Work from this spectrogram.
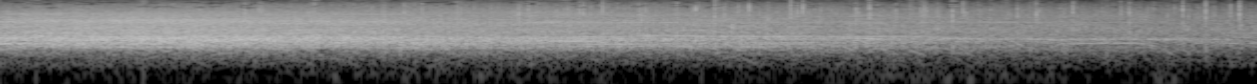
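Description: Large audience at a university commencement in a big stadium applauding and cheering, a loud dense roar of clapping that slowly fades over several seconds.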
